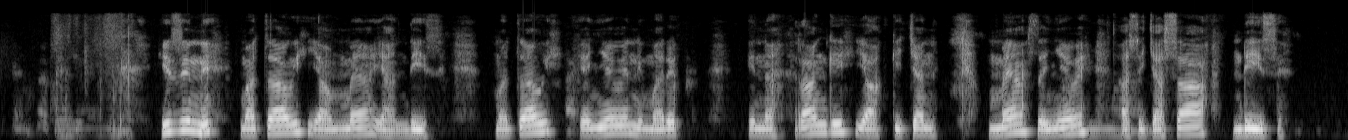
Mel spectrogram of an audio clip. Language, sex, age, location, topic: Swahili, male, 18-24, Nakuru, agriculture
